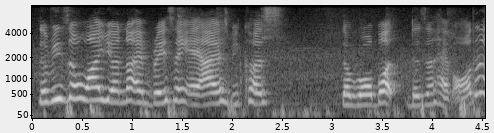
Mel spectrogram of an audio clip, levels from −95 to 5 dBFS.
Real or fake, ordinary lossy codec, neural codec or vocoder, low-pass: real; none; none; none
